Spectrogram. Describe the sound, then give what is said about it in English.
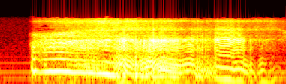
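A deep-breath exercise ends in a long, voiced, hoarse exhale made with the tongue stuck out. The breathy sigh holds steady for about four seconds, dips briefly near the end, then trails off. “that's a deep breath with a sound on the exhale. So you can either be the dragon breath, meaning you stick your tongue out and you stare at something on the wall”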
